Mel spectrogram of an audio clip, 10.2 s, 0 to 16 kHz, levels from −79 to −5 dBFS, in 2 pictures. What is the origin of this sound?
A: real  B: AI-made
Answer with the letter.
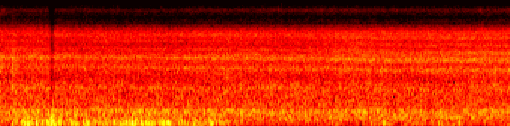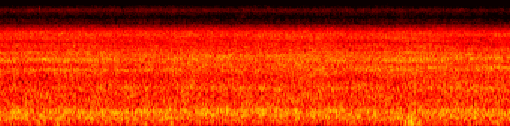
A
